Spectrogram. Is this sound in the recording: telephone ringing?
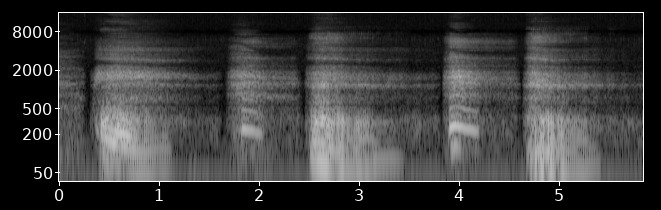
no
